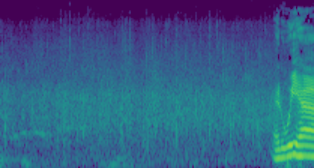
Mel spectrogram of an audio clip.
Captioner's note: applause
